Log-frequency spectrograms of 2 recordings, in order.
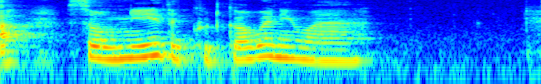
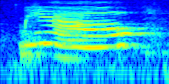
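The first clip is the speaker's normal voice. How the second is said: high, soft pleased meow; kitten meow; 13 semitones higher, 5 dB quieter than usual. A narrator's reading. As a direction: mew like a happy kitten. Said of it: "The kitten meowed in pleasure".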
